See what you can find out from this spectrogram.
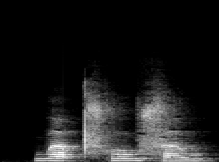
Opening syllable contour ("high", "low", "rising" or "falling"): low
